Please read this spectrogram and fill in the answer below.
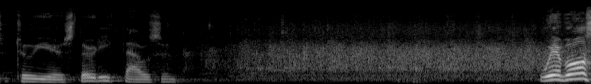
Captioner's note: applause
